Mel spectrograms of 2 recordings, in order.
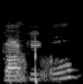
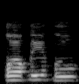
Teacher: এটা কঠিন বলে আপনি জিহ্বার গোড়া থেকে উচ্চারণ করবেন।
